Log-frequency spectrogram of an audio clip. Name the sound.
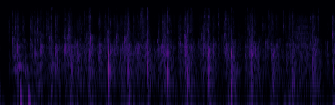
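audience applause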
